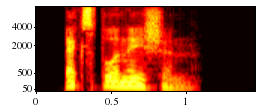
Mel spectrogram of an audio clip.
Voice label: "explanation" US English, male; everyone-can-use-english

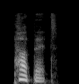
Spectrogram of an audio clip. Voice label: "puppet", us female; everyone-can-use-english

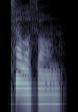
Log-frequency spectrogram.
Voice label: "telephone", us female; everyone-can-use-english

